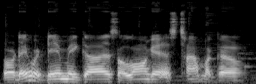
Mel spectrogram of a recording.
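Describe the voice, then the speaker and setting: A man's voice: medium pitch, moderate pace, darkish tone, faint music behind. A man reacting to a video game as a streamer, chatting casually in blunt slang with swearing.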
